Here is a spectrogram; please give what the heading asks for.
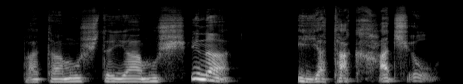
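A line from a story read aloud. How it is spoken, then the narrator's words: Quiet. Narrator (Russian): Рустам тихо говорит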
